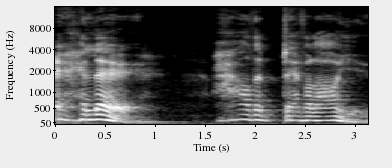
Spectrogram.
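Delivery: upper-crust posh British accent. Showing what an upper-crust British accent would sound like: upper-crust British accent. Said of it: "If it was upper crust, it'd be".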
